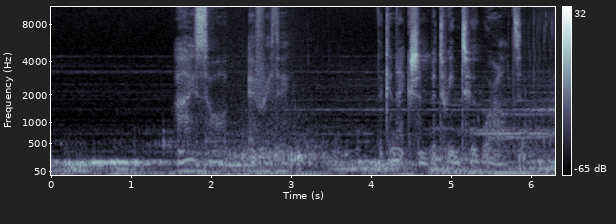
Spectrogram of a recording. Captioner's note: ghostly voice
